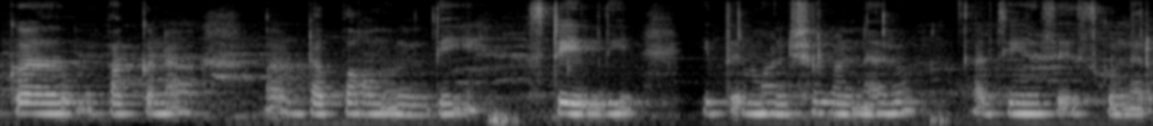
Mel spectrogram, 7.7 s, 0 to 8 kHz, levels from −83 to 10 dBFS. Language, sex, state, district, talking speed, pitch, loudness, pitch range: Telugu, female, Telangana, Nalgonda, 95 wpm, 210 Hz, -30 LUFS, 205-215 Hz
